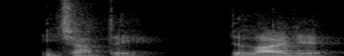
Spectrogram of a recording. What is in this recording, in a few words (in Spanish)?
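Voice Acting, Spanish, male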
